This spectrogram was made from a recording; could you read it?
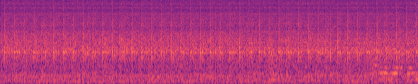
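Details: Toyota Hilux diesel after general overhaul for blow-by; steady, even diesel idle with no knocks, misses or hunting, sounding smooth and healthy.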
